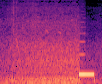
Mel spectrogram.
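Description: Steady outdoor noise that swells over the first second and a half, then a short, loud, single-pitched beep lasting about a third of a second that starts and stops sharply.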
